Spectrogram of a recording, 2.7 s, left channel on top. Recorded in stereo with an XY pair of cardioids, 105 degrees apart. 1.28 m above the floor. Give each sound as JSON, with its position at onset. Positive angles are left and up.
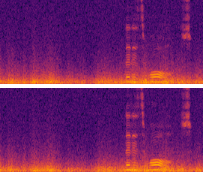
{"t": 1.7, "sound": "a woman speaking", "azimuth_deg": -25}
